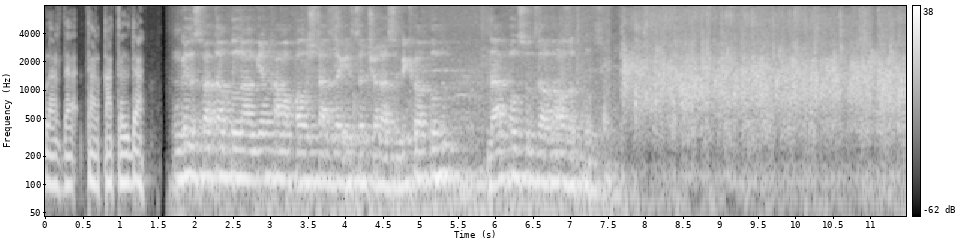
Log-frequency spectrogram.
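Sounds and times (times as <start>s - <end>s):
speech: 0.0s - 7.8s
courtroom applause greeting a release decision: 7.5s - 11.4s.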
